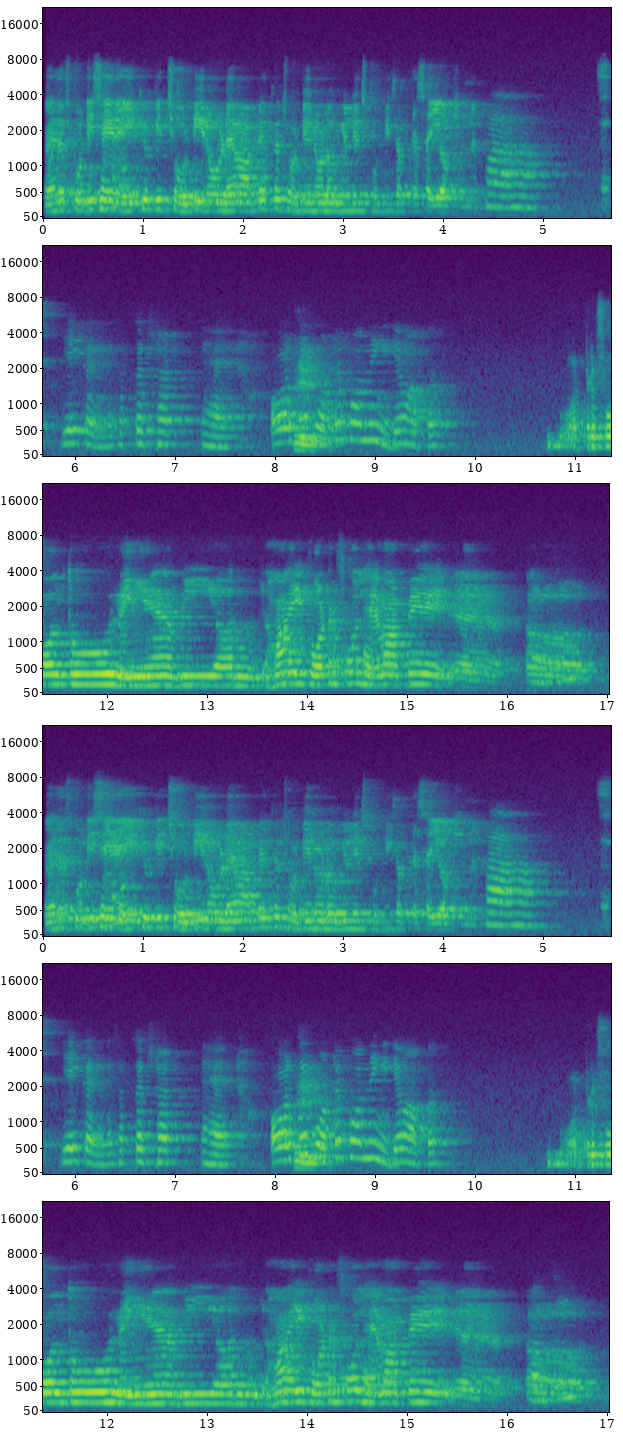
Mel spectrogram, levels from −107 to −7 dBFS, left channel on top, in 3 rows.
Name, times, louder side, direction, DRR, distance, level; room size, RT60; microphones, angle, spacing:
voice 1, 0.0-4.3 5.5-5.6 8.2-8.4 10.8-16.7, left 1 dB, 30° left, 0 dB, 1.4 m, -29 dB
voice 2, 4.4-4.9 5.8-7.0 7.2-9.7 16.2-16.7, right 4 dB, 35° right, 4 dB, 0.6 m, -34 dB
14.0 x 14.0 x 2.6 m, 0.89 s
head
